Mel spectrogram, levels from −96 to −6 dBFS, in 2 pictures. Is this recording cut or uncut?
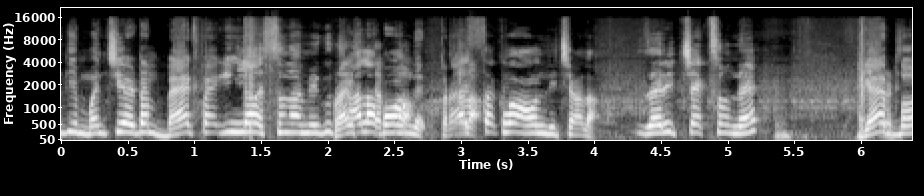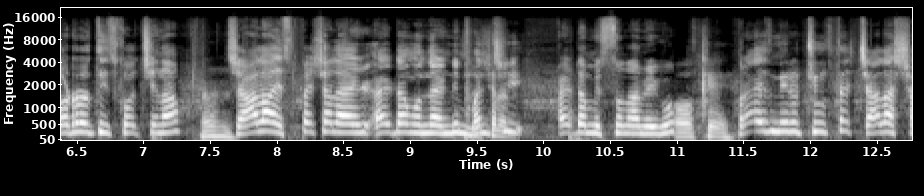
cut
